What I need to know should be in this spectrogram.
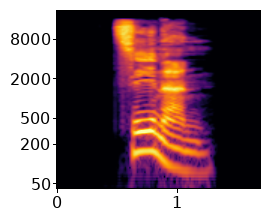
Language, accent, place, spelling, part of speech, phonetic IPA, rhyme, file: German, Germany, Berlin, Zehnern, noun, [ˈt͡seːnɐn], -eːnɐn, De-Zehnern.ogg
- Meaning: dative plural of Zehner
